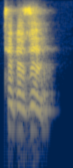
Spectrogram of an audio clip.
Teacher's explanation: it's very unstressed and said kind of quickly and Blended together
